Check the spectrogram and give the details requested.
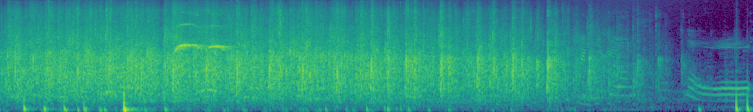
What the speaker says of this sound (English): can we have another huge round of applause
